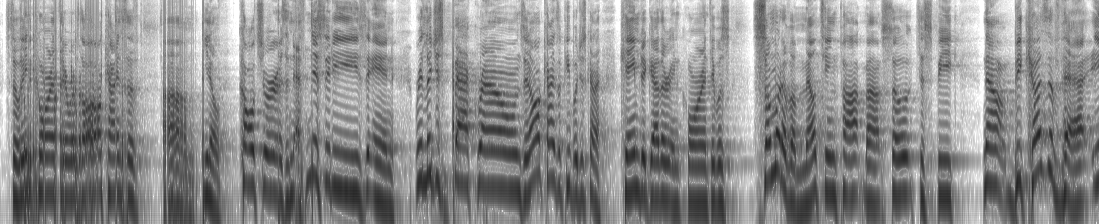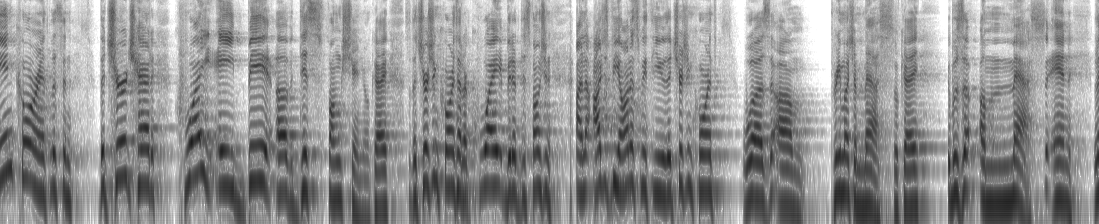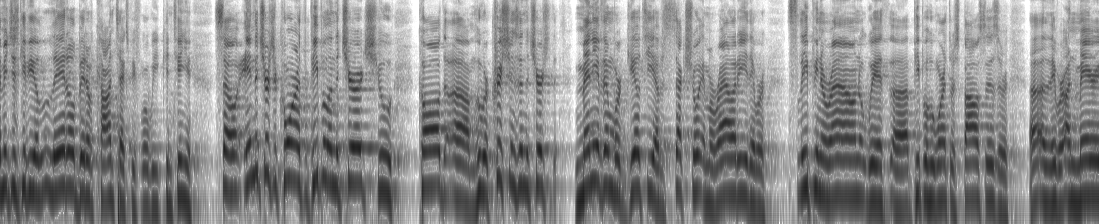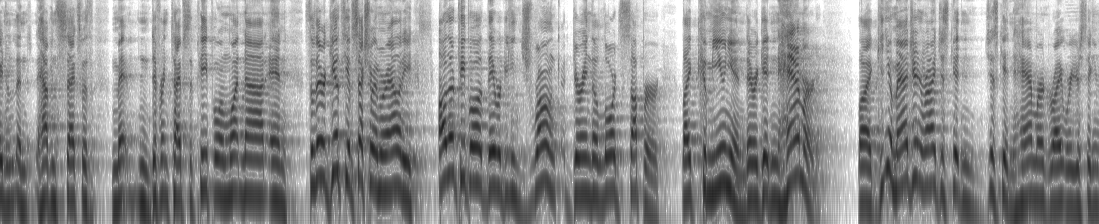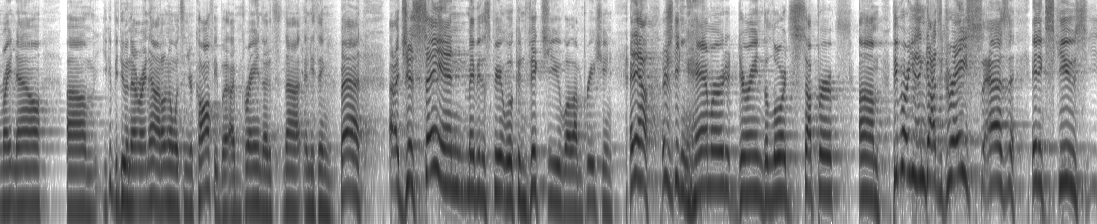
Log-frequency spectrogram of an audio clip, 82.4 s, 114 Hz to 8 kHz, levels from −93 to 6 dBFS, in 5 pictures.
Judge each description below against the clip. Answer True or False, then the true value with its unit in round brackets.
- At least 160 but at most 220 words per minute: True (185 wpm)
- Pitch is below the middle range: False (195 Hz)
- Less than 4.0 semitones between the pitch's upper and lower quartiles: False (4.6 semitones)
